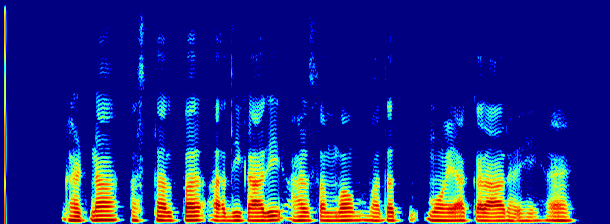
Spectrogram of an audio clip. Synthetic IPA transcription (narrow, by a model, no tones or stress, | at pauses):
ɡʱɐʈnaɐst̪ʰəlpɐɾɐd̪ʱɪkaːɾiɐɦɐɾsə̃mbʱəʋmɐd̪əd̪̚moːjakəɾaɾɐɦeɦɛ̃ː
